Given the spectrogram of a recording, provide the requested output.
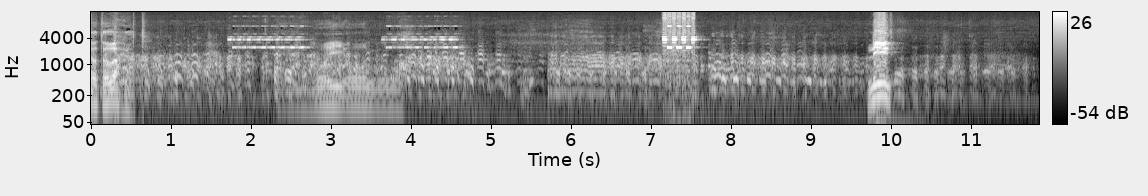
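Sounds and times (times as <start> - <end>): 
speech: 0.0 - 1.2, 2.9 - 4.0, 9.7 - 10.7
laughter: 0.1 - 11.8
mobile phone ringing: 1.7 - 3.0, 3.6 - 4.8, 7.2 - 7.7.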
